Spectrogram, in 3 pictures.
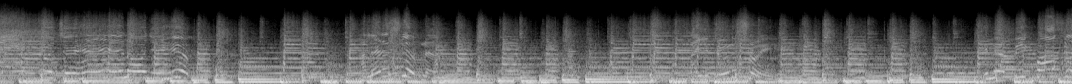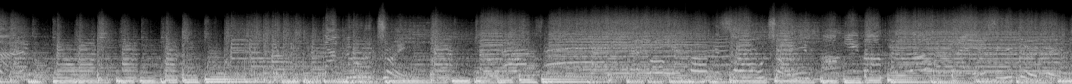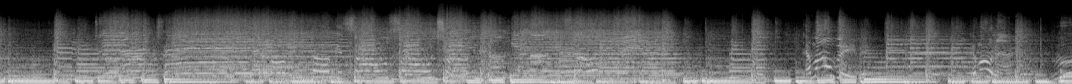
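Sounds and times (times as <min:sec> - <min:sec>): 
funk soul music: 0:00.0 - 0:32.1.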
